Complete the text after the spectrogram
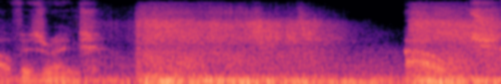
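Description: A spaceship whooshes as it warps away at speed in a video game.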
